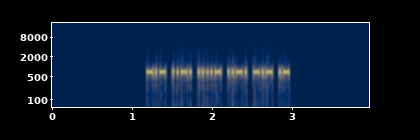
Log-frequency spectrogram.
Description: Morse code, heard as a keyed tone, about 42 wpm, 700 Hz. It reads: KF4FKA
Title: USA Call Signs - 6 Characters - 2x Character Spacing - 45wpm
